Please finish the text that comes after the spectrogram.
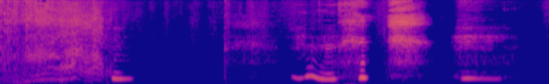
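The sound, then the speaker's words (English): The zipper at the back of a dress is pulled down in one continuous raspy run, followed by soft sighs and hums, with short rustling bursts of fabric between them. “Help me out of my dress. Just pull the zipper in the back.”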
